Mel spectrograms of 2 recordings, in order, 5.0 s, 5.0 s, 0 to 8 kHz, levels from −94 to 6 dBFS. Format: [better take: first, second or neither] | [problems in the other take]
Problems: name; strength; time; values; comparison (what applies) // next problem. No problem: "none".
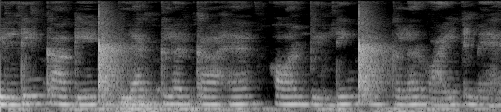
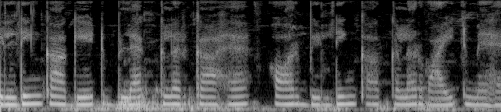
second | background sound (Clapping); 3 dB below the speech // room echo; dies away in 0.3 s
